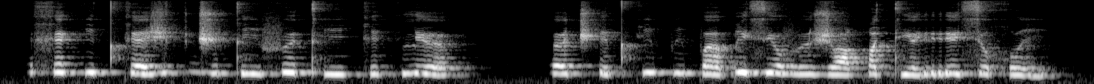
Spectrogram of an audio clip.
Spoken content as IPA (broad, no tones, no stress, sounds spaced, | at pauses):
x ɛ k i t k ɛ ʒ ɪ k d͡ʒ ʏ t i f ø tʼ i k ɪ k lʲ œ | œ t͡ʃʼ ɪ t k i p i p ɐ ɓ ɪ sʲ ɔ v ø ʒ ɔ qʷ ɪ tʲ œ rʲ œ sʲ ɐ χʷ i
